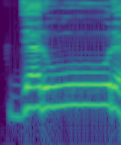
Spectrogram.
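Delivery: drawn-out syllable blend, very slow; slow blended reading. Shown as a demonstration. Teacher showing children how to blend syllables, drawn out slowly. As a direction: stretch the word out as you join the sounds. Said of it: "मैं किस तरीके से ... पढ़ रहा हूँ".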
